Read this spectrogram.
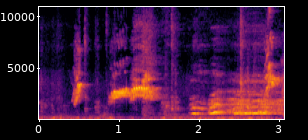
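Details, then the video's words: Javan myna, a loud bird that can imitate human talk, making a short rising squeak, a strained whistled note, then a long harsh gurgling rasp. "Burung jalak kebo selain suaranya yang rame"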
